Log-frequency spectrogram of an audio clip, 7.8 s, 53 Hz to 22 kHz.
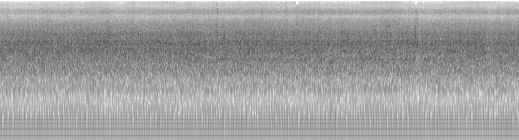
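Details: Morra F25-6 disc mower on tractor, test run after bearing repair: smooth steady drone with even low hum, no knocks or metal clatter; discs running clean, occasional slight touching possibly the shield.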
